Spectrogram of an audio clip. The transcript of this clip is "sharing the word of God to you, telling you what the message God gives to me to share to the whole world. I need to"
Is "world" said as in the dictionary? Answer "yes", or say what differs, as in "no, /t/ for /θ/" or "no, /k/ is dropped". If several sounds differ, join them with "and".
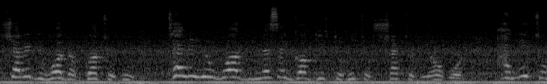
no, /l/ is dropped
